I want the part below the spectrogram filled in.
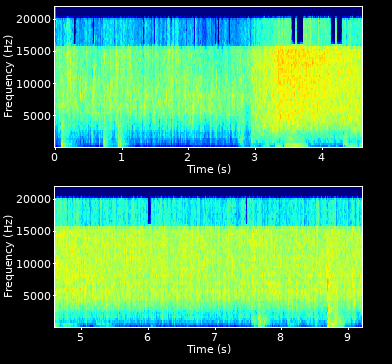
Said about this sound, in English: So what you hear is this. This is the crab claws.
